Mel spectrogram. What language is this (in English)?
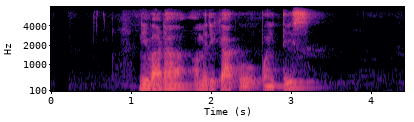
Nepali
